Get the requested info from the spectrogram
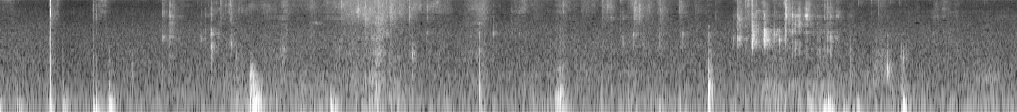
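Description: Faint handling sounds: scattered light clicks and taps from a small retractable tape measure, and a soft rustle of the cotton T-shirt being smoothed flat, with a cluster of quick ticks about three-quarters of the way through.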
